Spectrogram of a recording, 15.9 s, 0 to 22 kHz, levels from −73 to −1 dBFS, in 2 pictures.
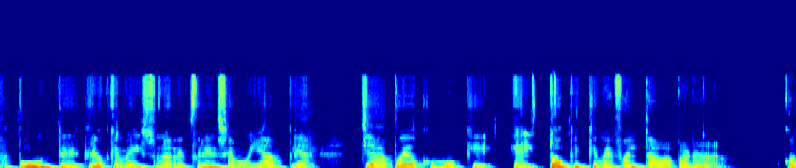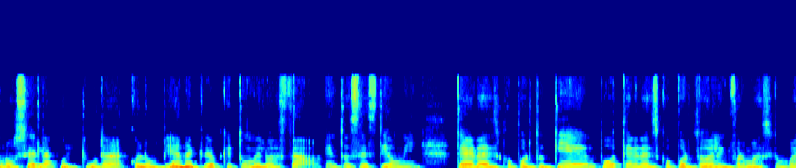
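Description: Speech, with an adaptive stream starting at a low bitrate. From 0.0 to 6.0 s the top end is dull and thin, and codec artefacts are more prominent, which fits a low-rate Opus stream at around 24 kbit/s. At 6.0 s the quality lifts abruptly with no gap, consistent with the player switching to a higher rung near 64 kbit/s once it had measured the connection's throughput.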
